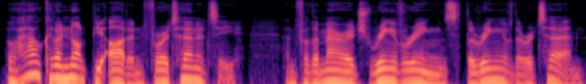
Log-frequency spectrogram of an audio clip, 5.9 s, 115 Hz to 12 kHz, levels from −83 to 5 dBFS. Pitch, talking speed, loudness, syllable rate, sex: 120 Hz, 205 wpm, -18 LUFS, 5.4 syllables/s, male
